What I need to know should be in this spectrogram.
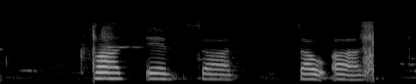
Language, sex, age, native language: Icelandic, female, 9, Icelandic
